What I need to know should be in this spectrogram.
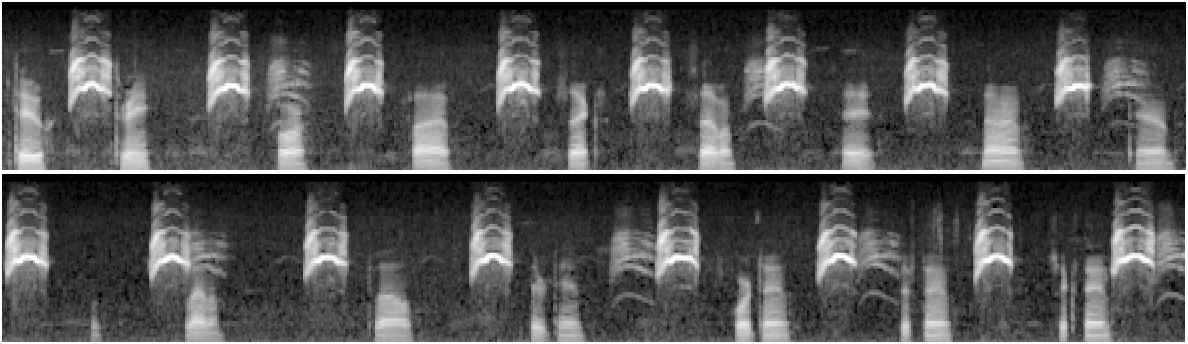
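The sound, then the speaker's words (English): Rufous-sided towhee female giving cries and alarm notes near a nest: many sharp, high, chirping calls repeated at a steady pace, with a low voice speaking between them. “Here are cries and alarm notes of two rufous-sided towhees, and probably near their nest. This is the female.”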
